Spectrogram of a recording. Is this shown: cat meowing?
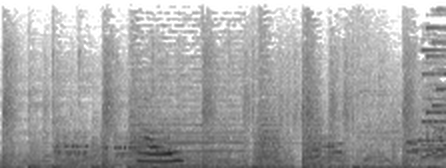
yes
